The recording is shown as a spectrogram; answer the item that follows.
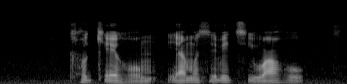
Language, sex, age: Southern Sotho, male, 20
